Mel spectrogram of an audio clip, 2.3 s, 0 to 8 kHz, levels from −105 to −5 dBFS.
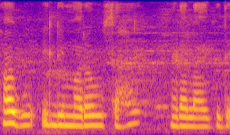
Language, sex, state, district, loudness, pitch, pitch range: Kannada, female, Karnataka, Koppal, -20 LUFS, 215 Hz, 205-235 Hz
